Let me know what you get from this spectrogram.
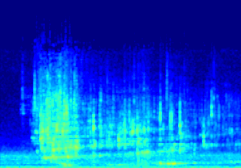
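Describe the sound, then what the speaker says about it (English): Fresh juice of beet root, apple, ginger and lemon is poured into a glass, giving a soft, close, gurgling trickle that swells briefly and then settles into a quieter flow. "But let's pour some juice for you guys."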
